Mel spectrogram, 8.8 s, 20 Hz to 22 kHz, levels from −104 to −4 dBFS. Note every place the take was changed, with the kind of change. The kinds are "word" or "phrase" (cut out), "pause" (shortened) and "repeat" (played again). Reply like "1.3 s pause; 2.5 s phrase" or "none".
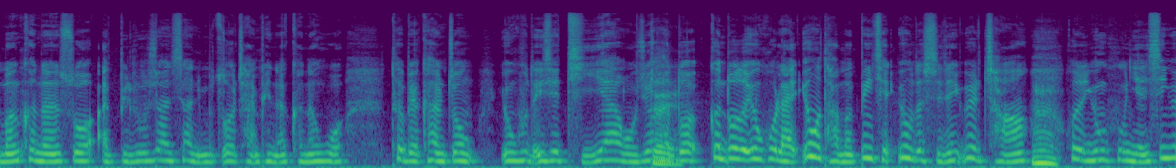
none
